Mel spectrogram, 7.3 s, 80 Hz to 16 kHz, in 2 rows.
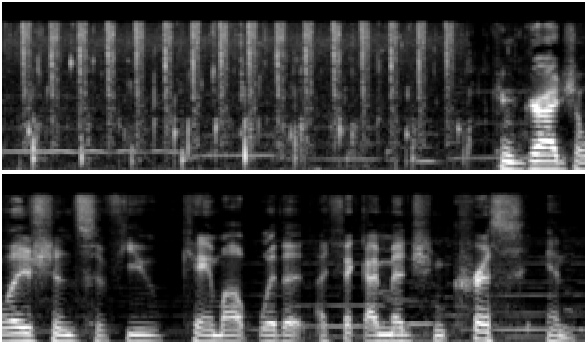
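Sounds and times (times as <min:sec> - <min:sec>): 
lawn sprinkler spraying water: 0:00.0 - 0:03.2
speech: 0:03.1 - 0:07.2.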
